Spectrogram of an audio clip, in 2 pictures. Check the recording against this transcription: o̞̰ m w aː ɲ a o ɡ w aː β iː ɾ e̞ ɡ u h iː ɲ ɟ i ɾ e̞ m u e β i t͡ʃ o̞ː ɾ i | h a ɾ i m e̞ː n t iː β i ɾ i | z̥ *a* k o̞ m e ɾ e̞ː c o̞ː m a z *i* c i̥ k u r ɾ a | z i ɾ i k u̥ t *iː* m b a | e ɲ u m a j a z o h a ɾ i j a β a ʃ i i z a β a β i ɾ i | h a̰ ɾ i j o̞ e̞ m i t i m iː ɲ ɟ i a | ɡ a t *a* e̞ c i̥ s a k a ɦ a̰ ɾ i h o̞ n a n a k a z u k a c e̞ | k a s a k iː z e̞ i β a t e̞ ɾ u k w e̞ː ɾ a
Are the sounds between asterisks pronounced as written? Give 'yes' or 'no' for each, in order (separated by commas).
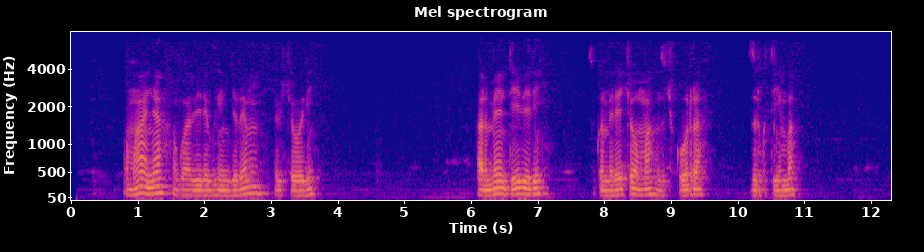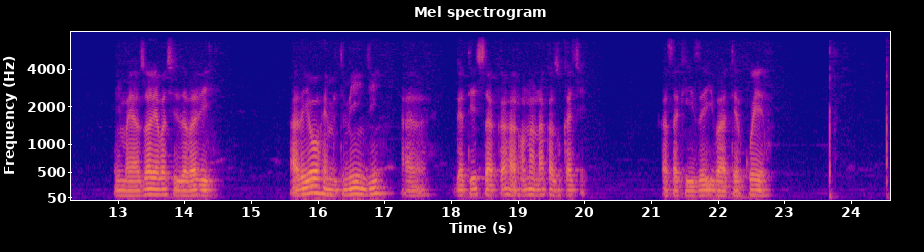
no, yes, yes, no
